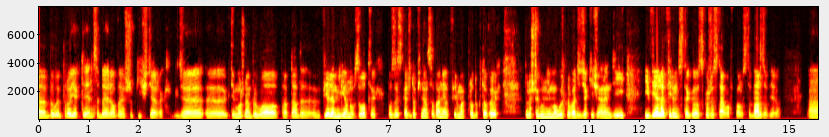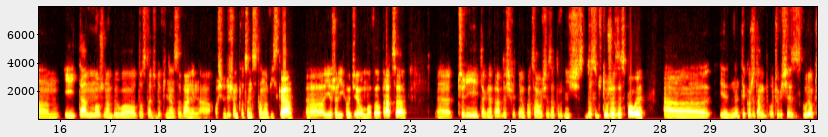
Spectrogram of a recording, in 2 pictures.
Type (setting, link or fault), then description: link, video call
